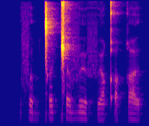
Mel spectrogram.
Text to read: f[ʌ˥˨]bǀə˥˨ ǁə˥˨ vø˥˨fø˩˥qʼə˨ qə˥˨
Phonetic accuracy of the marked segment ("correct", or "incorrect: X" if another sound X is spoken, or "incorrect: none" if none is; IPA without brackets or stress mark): incorrect: ə˥˨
